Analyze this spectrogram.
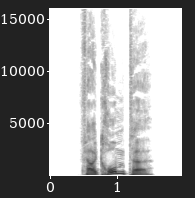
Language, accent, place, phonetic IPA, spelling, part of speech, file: German, Germany, Berlin, [fɛɐ̯ˈkʁoːmtə], verchromte, adjective / verb, De-verchromte.ogg
- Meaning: inflection of verchromt: 1. strong/mixed nominative/accusative feminine singular 2. strong nominative/accusative plural 3. weak nominative all-gender singular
